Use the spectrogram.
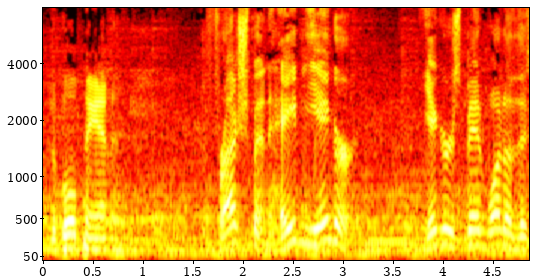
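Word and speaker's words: Juenger: Last name is spelled J-U-E-N-G-E-R, but you correctly said, pronounced Yinger.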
